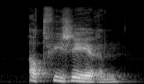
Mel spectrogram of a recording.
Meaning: to recommend
- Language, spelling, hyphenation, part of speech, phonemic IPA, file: Dutch, adviseren, ad‧vi‧se‧ren, verb, /ɑtfiˈzeːrə(n)/, Nl-adviseren.ogg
